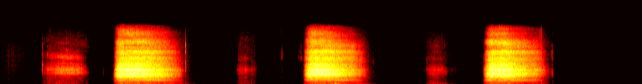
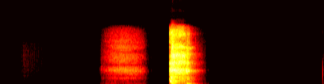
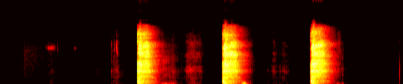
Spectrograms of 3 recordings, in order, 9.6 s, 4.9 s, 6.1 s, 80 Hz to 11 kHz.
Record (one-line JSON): {"exhalation_length": "9.6 s", "exhalation_amplitude": 28806, "exhalation_signal_mean_std_ratio": 0.36, "cough_length": "4.9 s", "cough_amplitude": 31983, "cough_signal_mean_std_ratio": 0.21, "three_cough_length": "6.1 s", "three_cough_amplitude": 30544, "three_cough_signal_mean_std_ratio": 0.26, "survey_phase": "alpha (2021-03-01 to 2021-08-12)", "age": "45-64", "gender": "Female", "wearing_mask": "No", "symptom_none": true, "smoker_status": "Ex-smoker", "respiratory_condition_asthma": false, "respiratory_condition_other": false, "recruitment_source": "REACT", "submission_delay": "1 day", "covid_test_result": "Negative", "covid_test_method": "RT-qPCR"}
